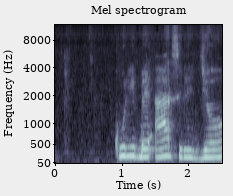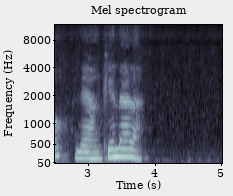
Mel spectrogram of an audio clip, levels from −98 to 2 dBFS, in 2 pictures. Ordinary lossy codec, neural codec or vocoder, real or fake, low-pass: Opus, 16 kbps; none; real; 10.8 kHz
